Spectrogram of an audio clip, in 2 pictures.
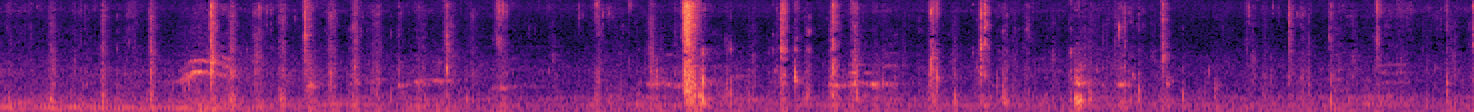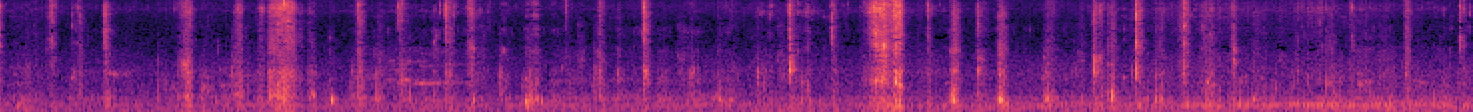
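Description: A man eating pork curry and rice with his hand: chewing and mouth clicks, with a few sharper, louder clicks.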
